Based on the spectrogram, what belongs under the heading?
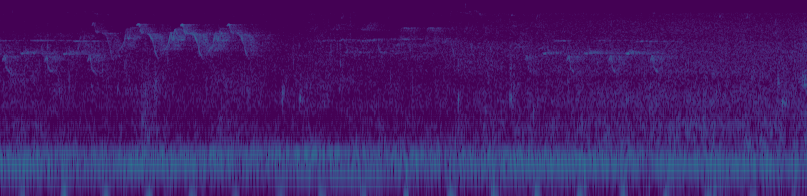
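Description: A bird calling in quick runs of high chirps: a burst over the first couple of seconds and a shorter, softer run later, over a faint steady low hum.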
